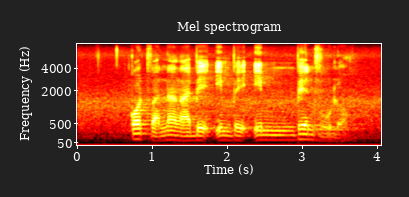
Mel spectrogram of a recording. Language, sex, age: Swati, male, 22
